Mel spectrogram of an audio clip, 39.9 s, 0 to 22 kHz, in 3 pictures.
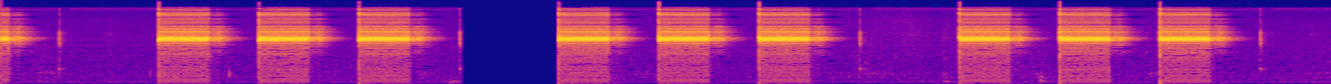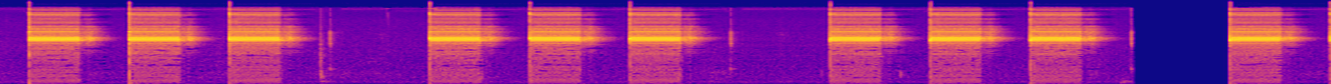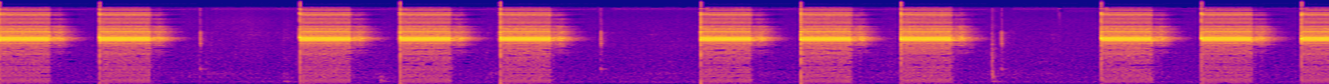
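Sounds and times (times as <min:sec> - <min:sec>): fire alarm horn blasts: 0:00.0 - 0:00.4, 0:01.6 - 0:04.4, 0:05.6 - 0:08.4, 0:09.6 - 0:12.4, 0:13.6 - 0:16.4, 0:17.6 - 0:20.4, 0:21.6 - 0:24.4, 0:25.6 - 0:28.4, 0:29.6 - 0:32.4, 0:33.6 - 0:36.4, 0:37.6 - 0:39.9.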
